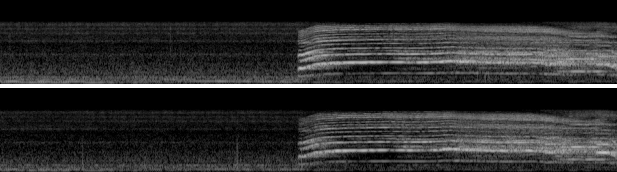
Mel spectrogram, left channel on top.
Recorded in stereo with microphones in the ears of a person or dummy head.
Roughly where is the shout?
Left.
